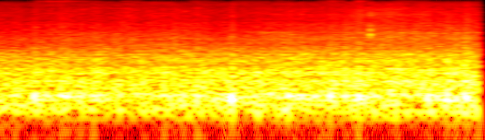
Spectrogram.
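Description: Steady room tone: an even low hum and hiss with no distinct events.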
